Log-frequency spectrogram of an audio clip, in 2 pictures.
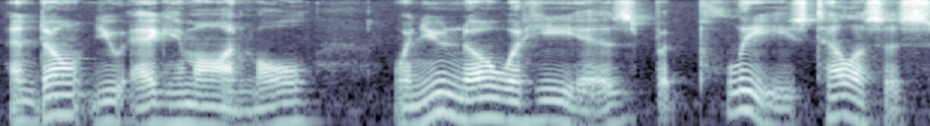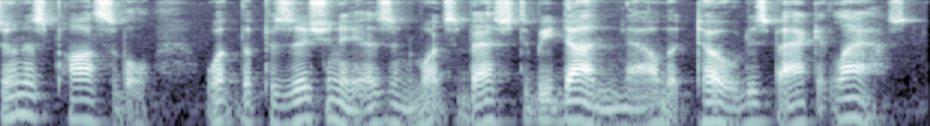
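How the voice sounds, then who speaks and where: A man's voice: lowish voice, a little slow, creaky, warm tone, voice pushed up. A man voicing a fussy, sensible male rat in a storybook reading. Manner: fussy, pleading, ponderous.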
